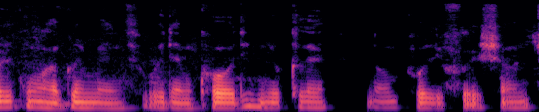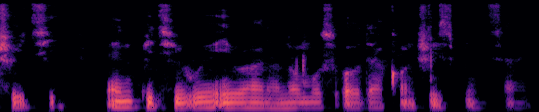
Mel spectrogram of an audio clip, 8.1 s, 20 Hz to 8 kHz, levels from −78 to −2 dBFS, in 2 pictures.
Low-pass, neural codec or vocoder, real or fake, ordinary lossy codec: 7.2 kHz; none; real; none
